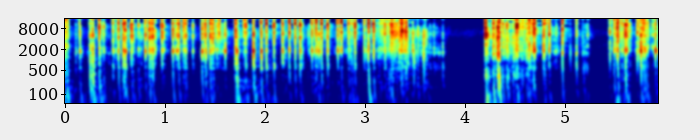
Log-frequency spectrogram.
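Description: An iPhone in a clear plastic case decorated with gummy bears is tapped and scratched on its back by long acrylic nails. Rapid, dense clicking taps and scratchy rasps are heard, bright and high with no low end. They come in quick bursts separated by two short silences.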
